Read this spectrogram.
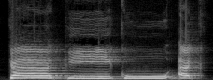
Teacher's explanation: kaf dia memiliki hamas karena bertemunya pangkal lidah dengan langit-langit bagian lunak dan keras. Makanya dia keluar hamas.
